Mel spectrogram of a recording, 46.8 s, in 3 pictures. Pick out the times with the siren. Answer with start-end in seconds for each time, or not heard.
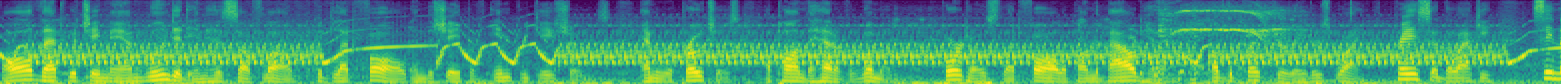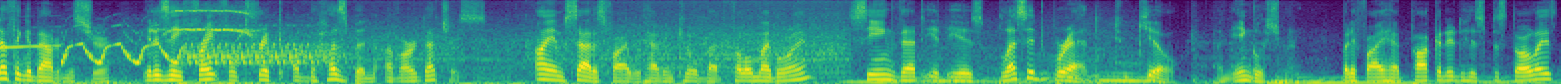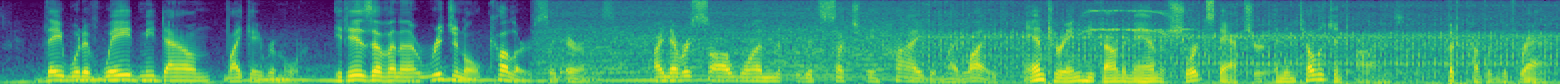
0.0-19.1.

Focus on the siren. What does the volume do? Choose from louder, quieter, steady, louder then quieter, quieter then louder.
steady.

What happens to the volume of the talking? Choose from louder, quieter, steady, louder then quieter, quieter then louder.
steady.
